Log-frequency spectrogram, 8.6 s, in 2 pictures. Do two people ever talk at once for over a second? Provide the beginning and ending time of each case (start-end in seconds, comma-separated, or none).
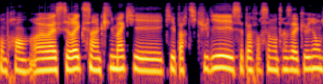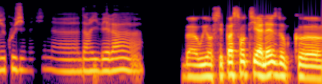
none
